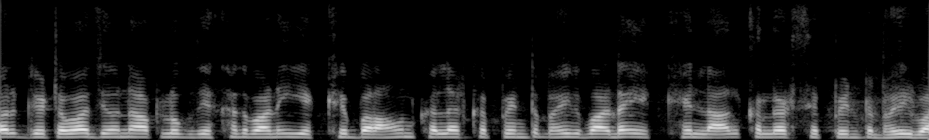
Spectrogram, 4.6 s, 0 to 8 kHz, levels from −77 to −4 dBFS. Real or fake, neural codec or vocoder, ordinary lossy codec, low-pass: fake; codec, 16 kHz, 2 kbps, X-Codec, HuBERT features, trained on LibriSpeech; none; none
